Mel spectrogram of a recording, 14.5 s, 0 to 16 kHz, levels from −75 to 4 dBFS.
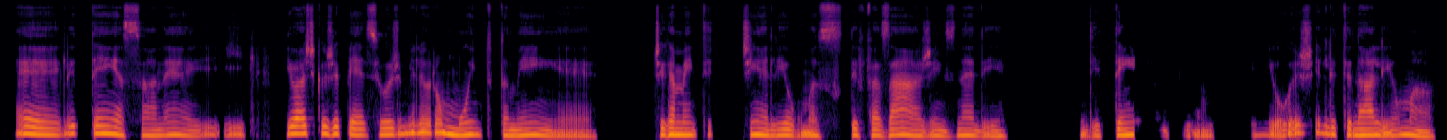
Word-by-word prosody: Eh, 175 -5 +4
ele 190 +5 -2
tem 195 -2 +4
essa 150 -2 -2
né, 150 -2 -1
eh, 165 +5 -6
eh, 170 +2 -4 0.4
eu 190 +2 +4
acho 195 0 +3
que - - -5
o - - +5
GPS 165 -3 0
hoje 165 +2 +2
melhorou 215 +2 +2
muito 165 -3 +3
também, 150 0 +1
eh, 130 -2 -5 0.6
antigamente 165 -1 +2 0.3
tinha 165 -1 +2
ali 150 +1 +1
algumas 75 - -1
defasagens, 145 -3 0
né, 150 0 +1
de 130 0 -3 0.7
de 135 - -4
tempo 160 +1 +2 1.1
e 150 +1 -6
hoje 200 +8 -1
ele 190 -5 -1
te 160 - -1
dá 155 0 +4
ali, 155 0 +2
uma 145 -6 +1
160 Hz, 135 wpm, -24 LUFS, 145-175 Hz, 1.1 s, o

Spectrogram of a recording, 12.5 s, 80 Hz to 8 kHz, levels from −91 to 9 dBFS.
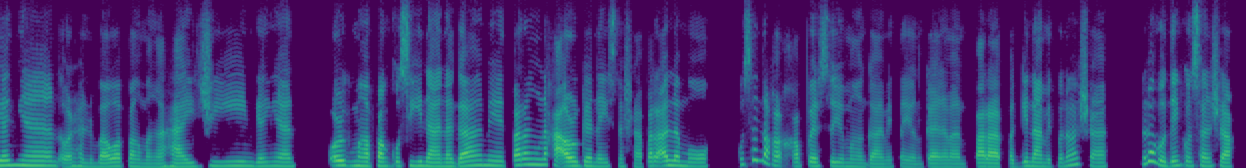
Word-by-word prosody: ganyan 225 -2 +2
or 165 - 0
halimbawa 170 0 +1
pang 180 -3 -4
mga 160 +1 -5
hygiene 195 +4 -2
gan'yan 190 0 -2 0.3
or 220 +1 +5
mga 210 -2 +2
pang 195 -1 +4
kusina 200 -2 0
na 180 0 -1
gamit 215 +1 +2
parang 265 +3 +3
naka-organize 195 -5 +4
na 175 - -9
siya 165 -3 -7
para 200 +5 +2
alam 220 0 +5
mo, 180 0 -4 0.2
kung 265 - -8
saan 480 - -2
nakakapwesto 195 -2 -2
yung 185 -2 -3
mga 165 - -7 0.2
gamit 155 +1 -10
na 165 - -11
'yun. 145 - -10
Kaya 155 +2 -2
naman 155 -1 -5
para 170 -2 +5
'pag 165 0 -8
ginamit 180 -2 -2
mo 180 - -7
na 250 +6 -2
siya 185 -8 -3 0.4
alam 420 - +5
mo 205 - +2
din 215 +3 -1
kung 205 - -3
saan 200 0 -1
siya 180 -2 +2
195 Hz, 200 wpm, -24 LUFS, 175-210 Hz, 0.4 s, or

